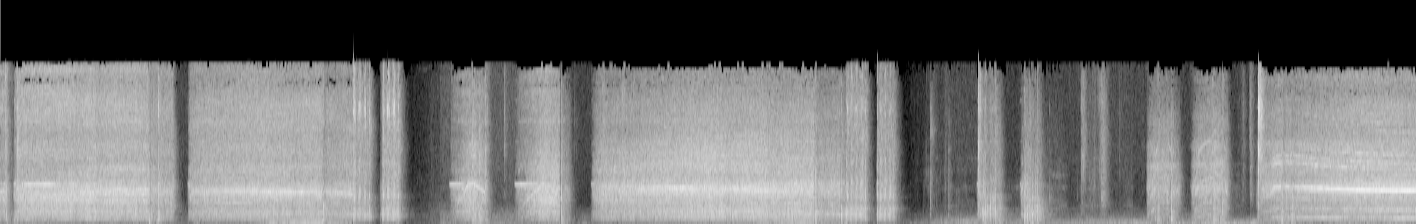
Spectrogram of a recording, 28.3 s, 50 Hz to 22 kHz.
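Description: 20V cordless drills, a Stanley and near the end a Porter-Cable, boring a row of small holes into a wooden beam: the motor whines under load in a series of drilling runs separated by short stops between holes.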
